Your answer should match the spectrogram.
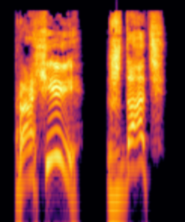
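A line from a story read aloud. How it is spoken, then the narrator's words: Shout. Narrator (Russian): крикнул Нгома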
